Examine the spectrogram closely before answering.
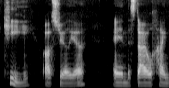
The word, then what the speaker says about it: Quay: shades this is from the brand pronounced ki Australia and the style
